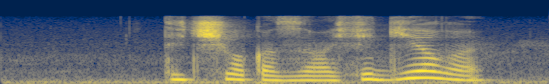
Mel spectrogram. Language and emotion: Russian, angry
